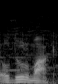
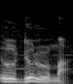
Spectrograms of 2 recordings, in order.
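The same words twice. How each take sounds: First: It is said in a plain, ordinary voice. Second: It is said in a dramatic villain voice. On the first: "I can't just say Udurumak" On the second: "It has to be Udurumak"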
